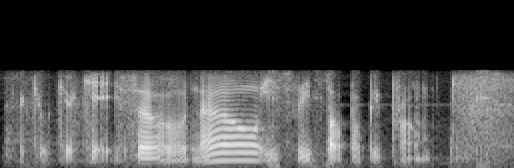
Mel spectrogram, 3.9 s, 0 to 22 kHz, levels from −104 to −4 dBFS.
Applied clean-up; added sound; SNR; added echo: neural mask model RNNoise.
